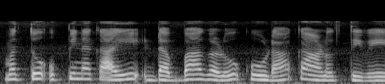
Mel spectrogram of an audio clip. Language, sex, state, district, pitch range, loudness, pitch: Kannada, female, Karnataka, Bidar, 195-240 Hz, -17 LUFS, 220 Hz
